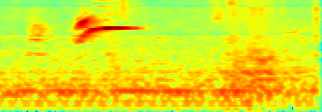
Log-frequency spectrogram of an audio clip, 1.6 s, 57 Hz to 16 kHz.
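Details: Begging of a young zebra finch, one of two chicks soon to be given away, still pleading for food, on 4 June 2023: a single sharp upward-sliding call that steadies into a thin high tone, a low hum and faint rustling beneath.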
